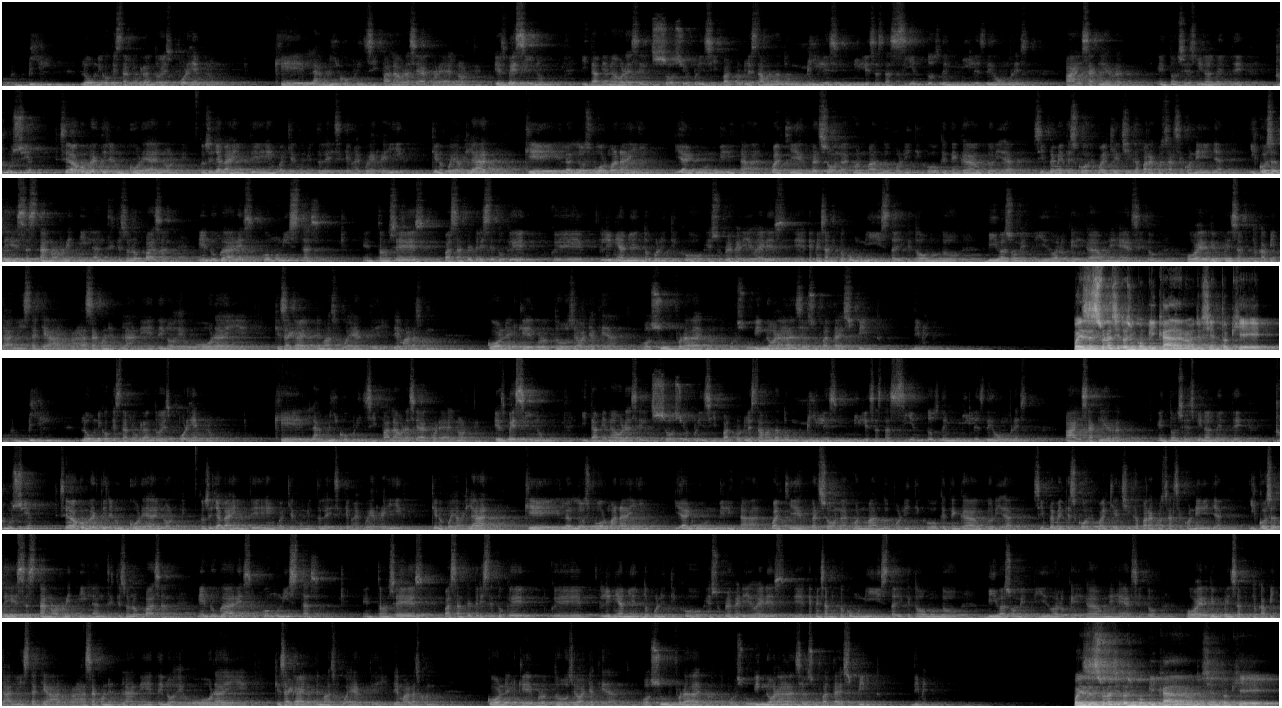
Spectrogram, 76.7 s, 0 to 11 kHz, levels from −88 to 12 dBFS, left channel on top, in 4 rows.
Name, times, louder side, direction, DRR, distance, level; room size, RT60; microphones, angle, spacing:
voice 1, 0.1-0.8 1.2-3.2 4.1-8.2 8.7-15.4 16.0-16.8 17.3-18.6 19.1-19.7 20.0-25.2 25.6-26.5 27.0-28.9 29.2-34.4 34.7-37.5 37.9-40.9 41.3-43.1 43.7-44.7 45.0-46.2 46.6-52.7 53.0-55.7 56.1-61.2 61.6-64.1 64.8-70.6 71.1-71.4, equal, 20° right, 1 dB, 2.0 m, -36 dB
voice 2, 73.6-76.4, left 2 dB, 85° left, 6 dB, 1.4 m, -20 dB
25.5 x 21.5 x 5.5 m, 2.8 s
head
